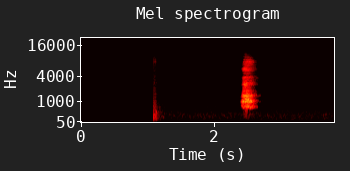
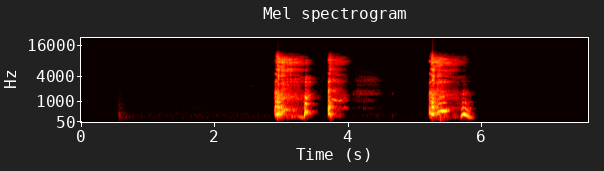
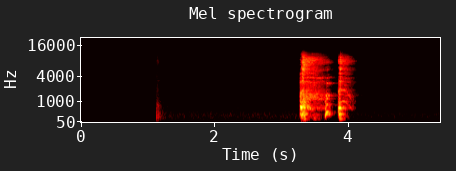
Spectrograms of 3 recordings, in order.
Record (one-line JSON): {"exhalation_length": "3.8 s", "exhalation_amplitude": 5525, "exhalation_signal_mean_std_ratio": 0.21, "three_cough_length": "7.6 s", "three_cough_amplitude": 26028, "three_cough_signal_mean_std_ratio": 0.3, "cough_length": "5.4 s", "cough_amplitude": 26028, "cough_signal_mean_std_ratio": 0.2, "survey_phase": "alpha (2021-03-01 to 2021-08-12)", "age": "18-44", "gender": "Female", "wearing_mask": "No", "symptom_cough_any": true, "symptom_fatigue": true, "symptom_onset": "12 days", "smoker_status": "Never smoked", "respiratory_condition_asthma": false, "respiratory_condition_other": false, "recruitment_source": "REACT", "submission_delay": "1 day", "covid_test_result": "Negative", "covid_test_method": "RT-qPCR"}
